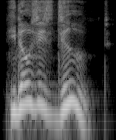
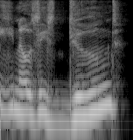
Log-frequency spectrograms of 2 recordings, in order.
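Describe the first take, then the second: First: "knows" hit high and hard, slow, higher overall; stress on knows. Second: Slow, higher, each word laid out evenly; slow and deliberate. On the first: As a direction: lean on "knows" in "He knows he's doomed". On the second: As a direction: spell out "He knows he's doomed" slowly and evenly, no single word punched. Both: Real, not acted. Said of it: "he's crazy".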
